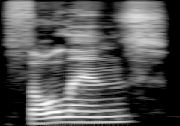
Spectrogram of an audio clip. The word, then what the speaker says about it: tholins: complex organics forming in Titan's atmosphere, known as tholins, chains of amino acids similar to proteins? Did I pronounce that right, Luca?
